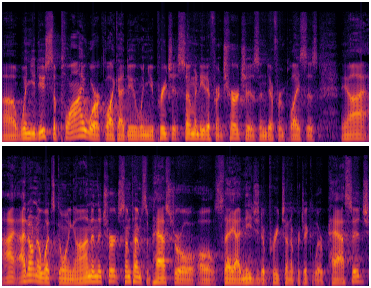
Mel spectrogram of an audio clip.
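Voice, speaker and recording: A man with an American accent talks at a very fast pace with hardly any pauses. His medium-pitched voice shows ordinary pitch variation. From Mississippi. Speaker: visiting preacher and university representative. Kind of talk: sermon. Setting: church.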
